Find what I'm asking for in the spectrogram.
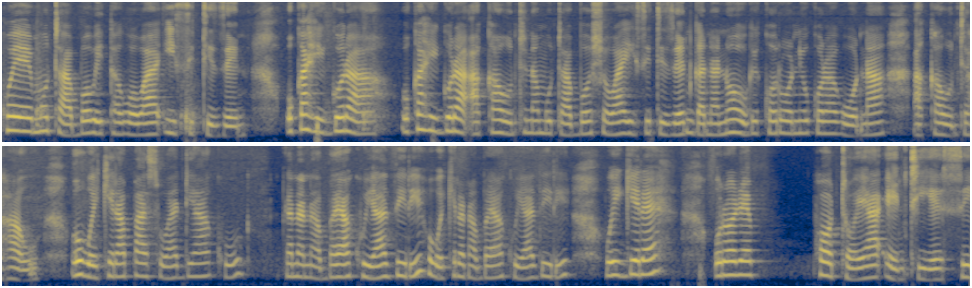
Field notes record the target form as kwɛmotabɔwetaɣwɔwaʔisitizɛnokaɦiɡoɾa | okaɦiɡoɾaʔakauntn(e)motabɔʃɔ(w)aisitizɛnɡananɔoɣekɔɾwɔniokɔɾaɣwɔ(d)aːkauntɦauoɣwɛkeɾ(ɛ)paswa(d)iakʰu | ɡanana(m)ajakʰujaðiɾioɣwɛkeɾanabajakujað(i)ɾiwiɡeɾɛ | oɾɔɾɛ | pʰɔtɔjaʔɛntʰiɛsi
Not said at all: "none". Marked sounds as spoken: a, w, n, a, d, b, i

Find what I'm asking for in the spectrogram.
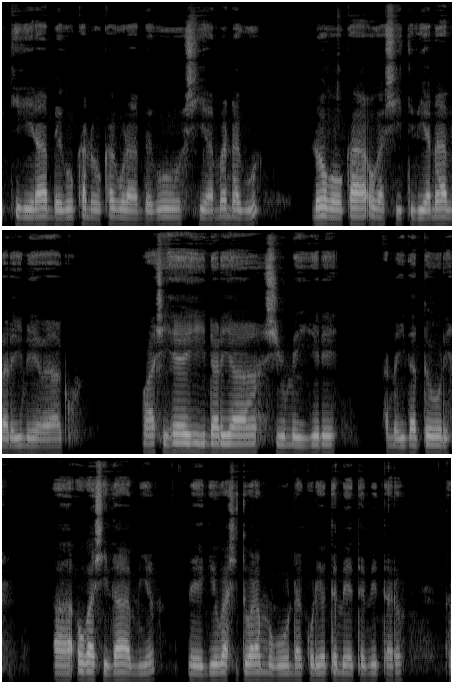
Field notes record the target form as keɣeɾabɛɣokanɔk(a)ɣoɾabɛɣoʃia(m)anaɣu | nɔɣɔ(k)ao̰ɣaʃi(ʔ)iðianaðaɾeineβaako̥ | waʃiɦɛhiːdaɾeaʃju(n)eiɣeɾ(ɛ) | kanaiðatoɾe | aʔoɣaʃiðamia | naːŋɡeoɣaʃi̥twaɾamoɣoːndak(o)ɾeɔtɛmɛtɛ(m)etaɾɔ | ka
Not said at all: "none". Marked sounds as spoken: a, m, k, t, m, e, o, m

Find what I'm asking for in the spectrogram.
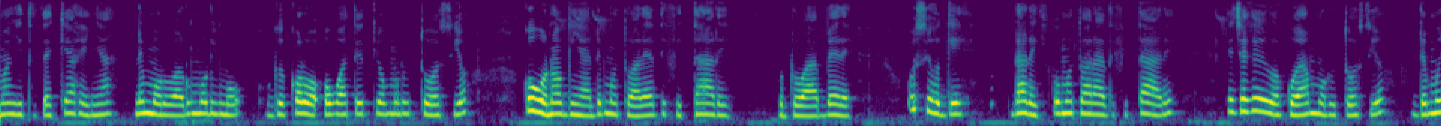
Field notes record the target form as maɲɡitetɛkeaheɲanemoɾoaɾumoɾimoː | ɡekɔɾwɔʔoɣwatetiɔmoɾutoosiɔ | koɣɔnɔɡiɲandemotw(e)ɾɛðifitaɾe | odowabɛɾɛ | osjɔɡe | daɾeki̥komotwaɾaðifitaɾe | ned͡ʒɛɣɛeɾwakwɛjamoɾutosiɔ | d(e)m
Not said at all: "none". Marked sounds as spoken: a, e

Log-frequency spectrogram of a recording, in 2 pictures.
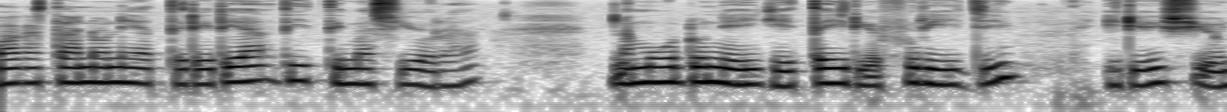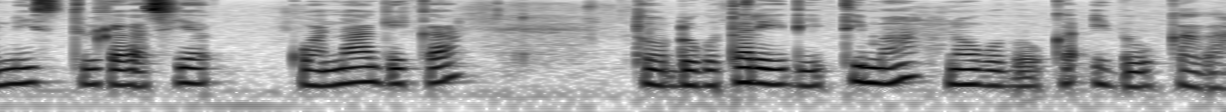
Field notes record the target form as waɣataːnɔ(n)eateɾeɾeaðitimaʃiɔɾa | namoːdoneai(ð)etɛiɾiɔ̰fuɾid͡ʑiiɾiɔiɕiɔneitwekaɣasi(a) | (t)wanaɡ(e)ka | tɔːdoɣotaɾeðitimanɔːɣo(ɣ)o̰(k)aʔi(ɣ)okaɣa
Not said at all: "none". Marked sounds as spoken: n, ɣ, a, k, e, ð, k, ð

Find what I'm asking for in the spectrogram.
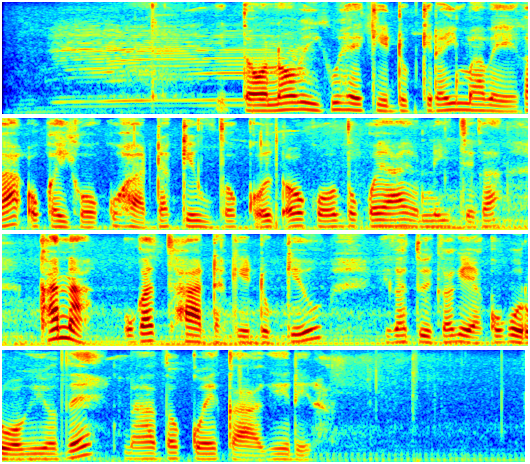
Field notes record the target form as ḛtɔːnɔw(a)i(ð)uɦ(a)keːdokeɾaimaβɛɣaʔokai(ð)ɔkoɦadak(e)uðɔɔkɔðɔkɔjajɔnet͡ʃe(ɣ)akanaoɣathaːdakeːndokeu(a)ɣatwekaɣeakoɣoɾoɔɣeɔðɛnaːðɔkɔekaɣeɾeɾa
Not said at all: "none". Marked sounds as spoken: e, ɣ, ɛ, ɣ, e, ɣ, e

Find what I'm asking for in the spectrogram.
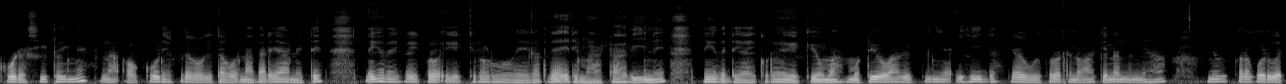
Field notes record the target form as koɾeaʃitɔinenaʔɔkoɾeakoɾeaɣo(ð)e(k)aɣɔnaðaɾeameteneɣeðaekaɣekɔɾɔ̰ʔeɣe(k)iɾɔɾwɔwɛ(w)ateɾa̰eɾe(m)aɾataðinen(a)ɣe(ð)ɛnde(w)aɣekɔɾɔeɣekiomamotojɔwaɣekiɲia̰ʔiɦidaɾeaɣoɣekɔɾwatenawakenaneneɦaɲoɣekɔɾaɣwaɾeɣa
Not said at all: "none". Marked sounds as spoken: ɣ, t, k, ɣ, m, e, ð, ɣ

